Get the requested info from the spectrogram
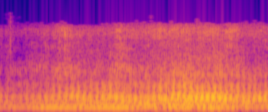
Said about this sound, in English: Where did that other plane come from? Look, it's following Clint and Barney.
